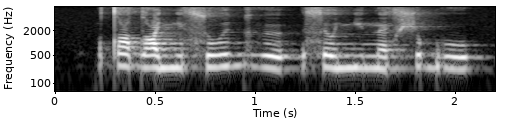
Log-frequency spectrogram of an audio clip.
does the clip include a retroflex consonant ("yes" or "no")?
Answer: no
